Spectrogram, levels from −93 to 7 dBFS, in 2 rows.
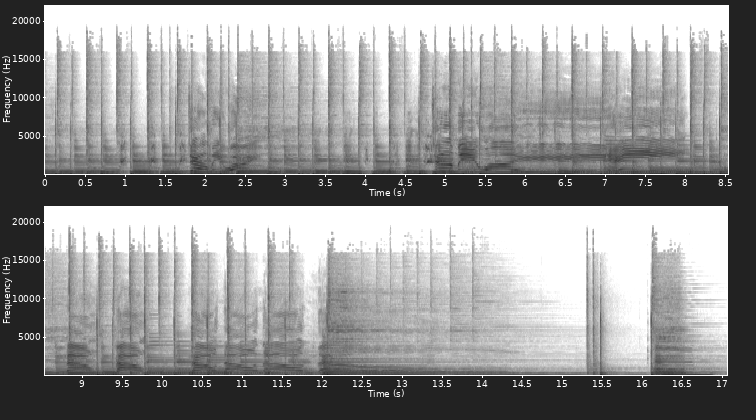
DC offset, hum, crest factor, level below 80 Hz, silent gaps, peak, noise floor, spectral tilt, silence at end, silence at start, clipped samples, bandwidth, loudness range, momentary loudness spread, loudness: under 0.1%; none; 18 dB; -32 dBFS; none; -2 dBFS; -40 dBFS; -5 dB/octave; 0.1 s; 0 s; under 0.1%; 19.5 kHz; 6 LU; 12 LU; -19 LUFS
